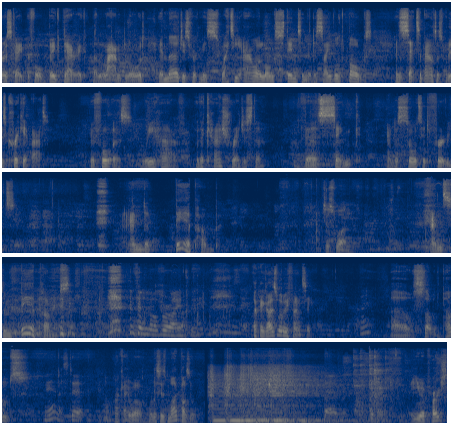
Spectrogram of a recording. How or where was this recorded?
busy venue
